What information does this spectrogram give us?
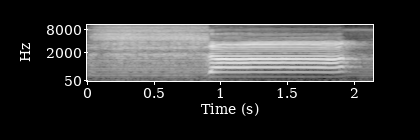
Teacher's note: ये सख्ती और सीटी से बारीक अदा होता है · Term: सख्ती और सीटी वाला हर्फ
